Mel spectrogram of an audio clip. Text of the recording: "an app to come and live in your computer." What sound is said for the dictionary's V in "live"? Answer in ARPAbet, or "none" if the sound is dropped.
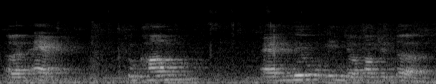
none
